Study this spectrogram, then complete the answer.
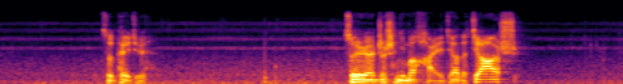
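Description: A middle-aged man speaks in a low, serious voice.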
